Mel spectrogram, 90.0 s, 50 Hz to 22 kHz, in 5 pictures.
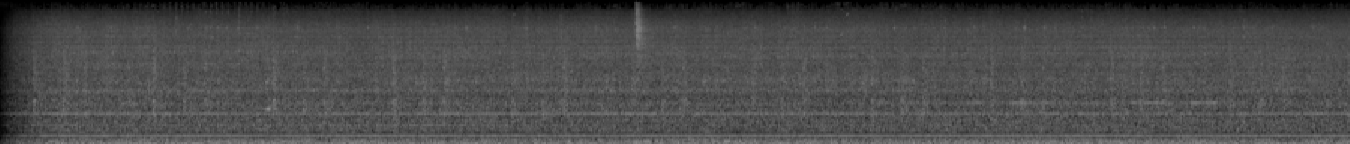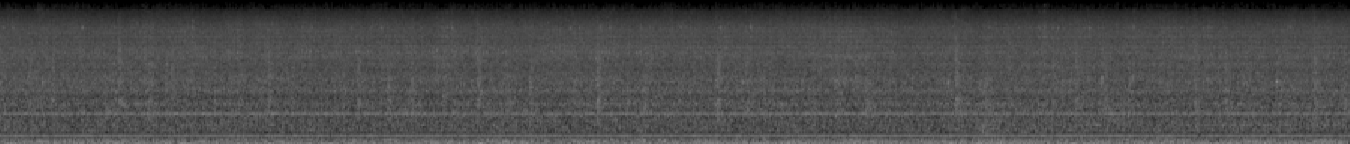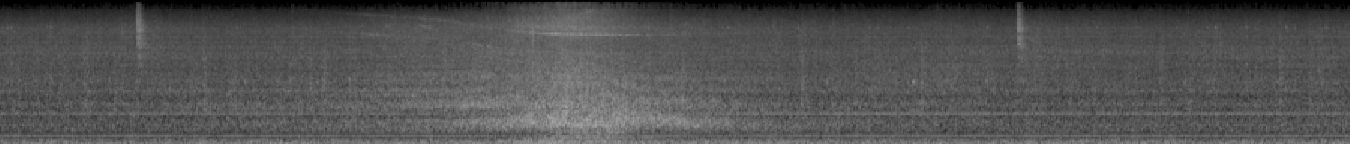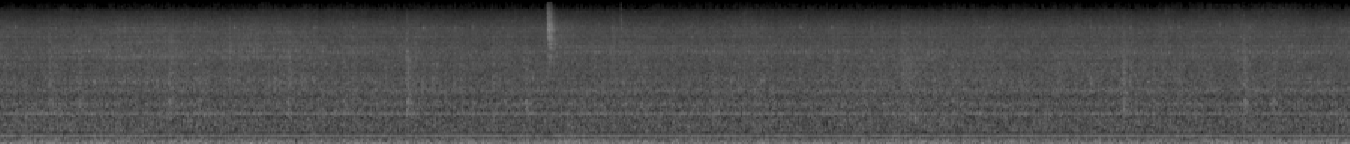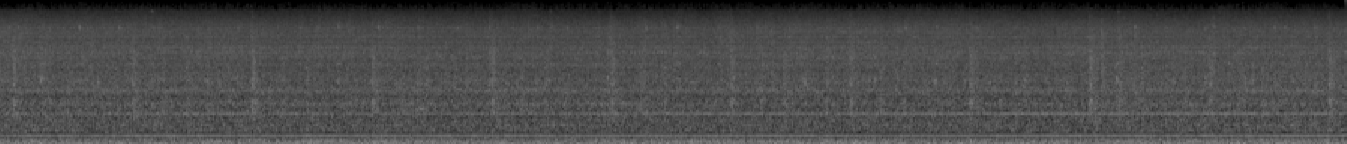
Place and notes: Oldenburg, at the river Hunte, large animal food factory drone
(Sony PCM D50, DPA4060)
